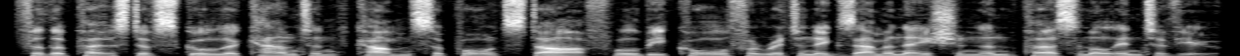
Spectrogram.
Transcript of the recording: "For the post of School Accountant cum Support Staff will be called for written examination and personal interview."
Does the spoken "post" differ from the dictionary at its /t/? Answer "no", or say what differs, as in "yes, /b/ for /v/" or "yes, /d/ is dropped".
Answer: no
